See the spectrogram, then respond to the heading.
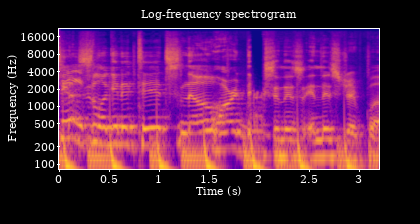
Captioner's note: beeps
